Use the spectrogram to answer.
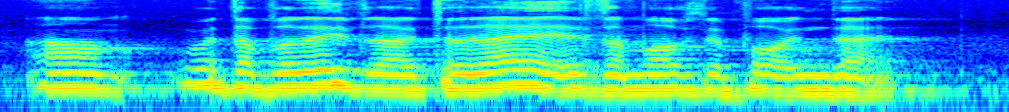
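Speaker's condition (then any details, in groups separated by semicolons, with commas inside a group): ALS; seen crawling on stage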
